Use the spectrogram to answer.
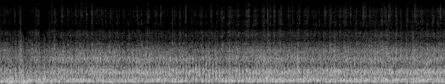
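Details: Alvis Leonides Mk 25 radial engine in a Percival P.56 Provost trainer on a ground run-up: deep, steady propeller roar with an even engine beat at higher power and no misses or knocks, a healthy normal run-up.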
